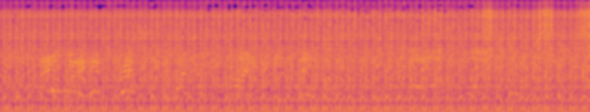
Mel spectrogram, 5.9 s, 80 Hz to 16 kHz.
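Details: Caterpillar dozer diesel, parked since 1992, after a stubborn start: slow even chuff about 160 beats a minute with steady low rumble, no misses or knocks; normal clean idle.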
